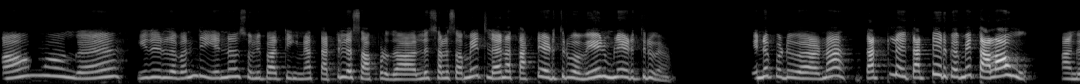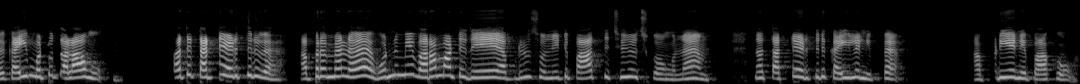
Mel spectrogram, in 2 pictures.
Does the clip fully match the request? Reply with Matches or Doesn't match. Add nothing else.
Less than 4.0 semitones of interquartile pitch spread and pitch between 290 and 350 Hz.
Doesn't match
